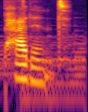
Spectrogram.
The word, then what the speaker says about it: pedant: The word to use is pedant. The interesting part is that it has two pronunciations.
